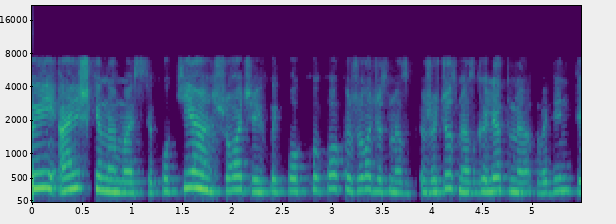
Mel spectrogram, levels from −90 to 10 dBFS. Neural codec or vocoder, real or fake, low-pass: none; real; 7.2 kHz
